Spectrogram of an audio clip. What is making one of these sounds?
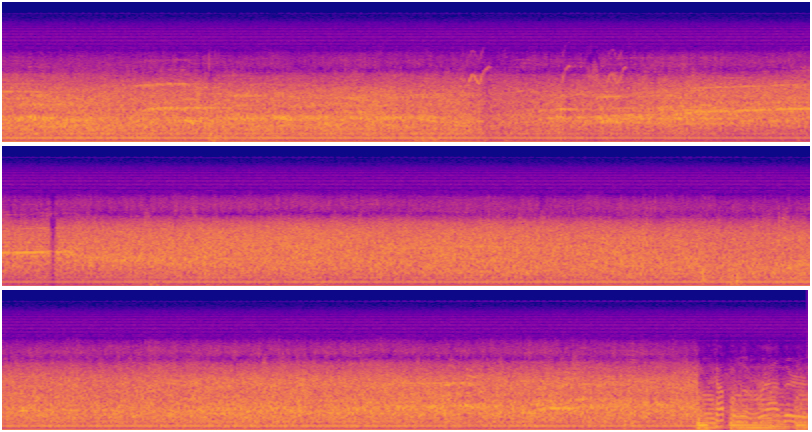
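A large crowd cheers loudly in an echoing arena.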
